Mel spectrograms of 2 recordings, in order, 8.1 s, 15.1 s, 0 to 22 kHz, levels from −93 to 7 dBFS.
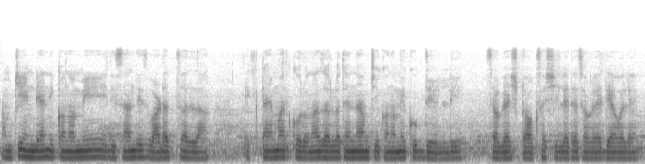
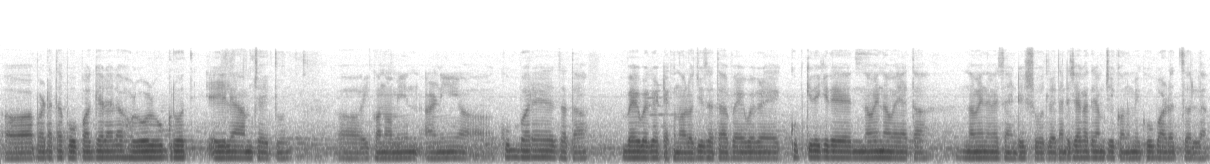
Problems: none marked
